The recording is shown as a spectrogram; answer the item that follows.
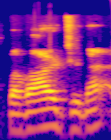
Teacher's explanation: Again, it's a Dirgha Sandhi. The two short A's come together to make a long A.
